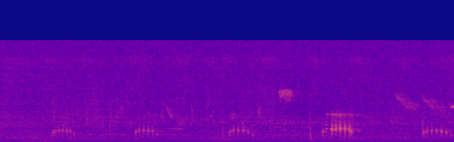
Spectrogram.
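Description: European stonechat giving short, harsh clicking bursts about every one and a half seconds, with a few thin high whistles between, over a steady rushing background.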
